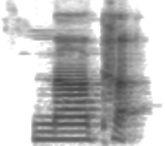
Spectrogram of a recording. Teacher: And also Tha in Natha. Natha. That is also Mahaprana.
